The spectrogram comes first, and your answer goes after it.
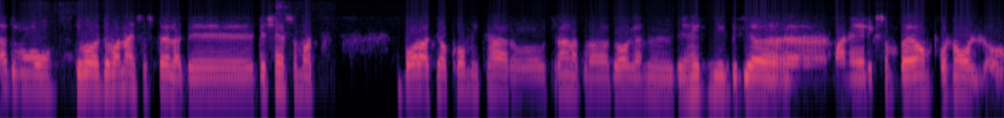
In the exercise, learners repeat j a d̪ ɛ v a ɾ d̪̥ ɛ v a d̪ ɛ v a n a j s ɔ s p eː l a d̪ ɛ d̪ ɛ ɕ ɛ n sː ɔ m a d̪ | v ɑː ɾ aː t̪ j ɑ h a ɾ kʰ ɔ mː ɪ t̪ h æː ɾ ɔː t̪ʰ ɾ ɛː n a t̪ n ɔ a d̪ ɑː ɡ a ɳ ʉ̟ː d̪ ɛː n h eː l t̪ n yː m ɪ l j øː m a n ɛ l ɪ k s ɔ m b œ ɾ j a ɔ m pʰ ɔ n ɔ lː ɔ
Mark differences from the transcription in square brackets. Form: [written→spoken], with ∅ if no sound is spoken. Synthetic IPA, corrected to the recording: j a d̪ ɛ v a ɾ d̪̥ ɛ v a d̪ ɛ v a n a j s ɔ s p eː l a d̪ ɛ d̪ ɛ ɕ ɛ n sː ɔ m a [d̪→t̪] | [v→b] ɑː ɾ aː t̪ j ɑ h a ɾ kʰ ɔ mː ɪ t̪ h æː ɾ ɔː t̪ʰ ɾ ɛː n a t̪ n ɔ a d̪ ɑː ɡ a ɳ ʉ̟ː d̪ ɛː n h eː l t̪ n yː m ɪ l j øː m a n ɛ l ɪ k s ɔ m b œ ɾ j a ɔ m pʰ ɔ n ɔ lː ɔ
